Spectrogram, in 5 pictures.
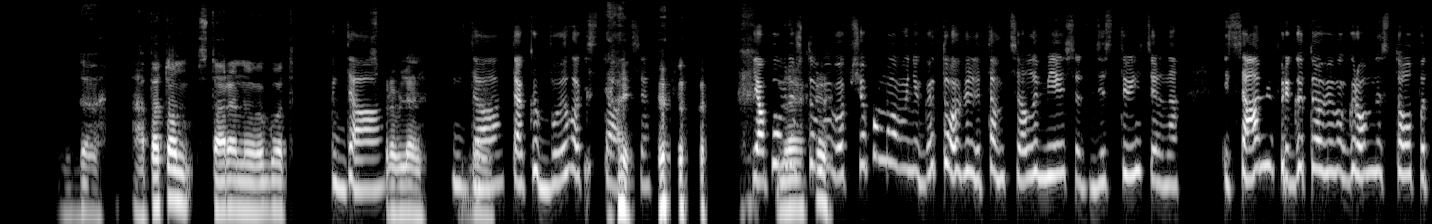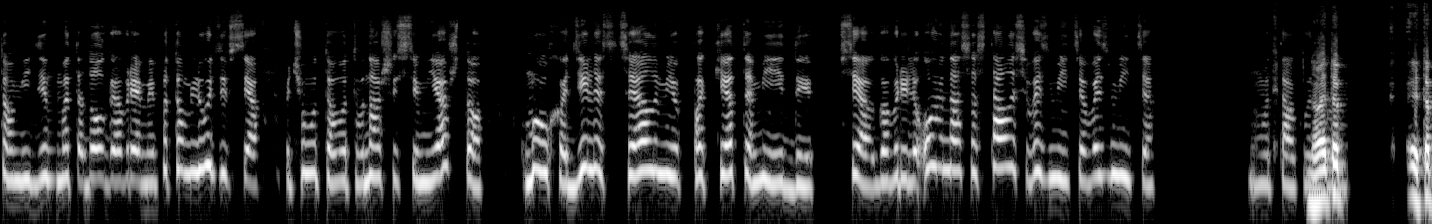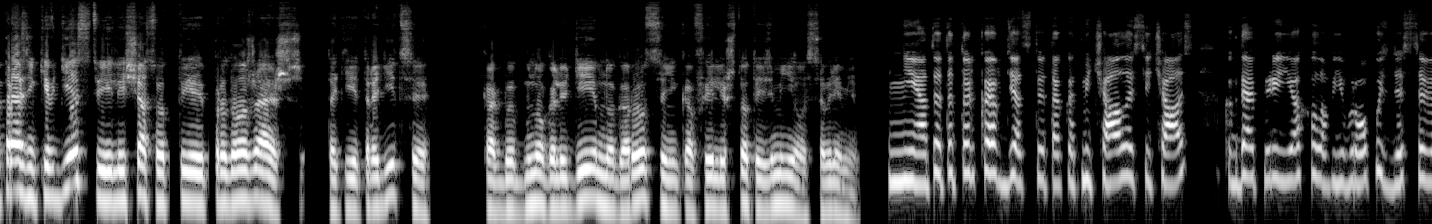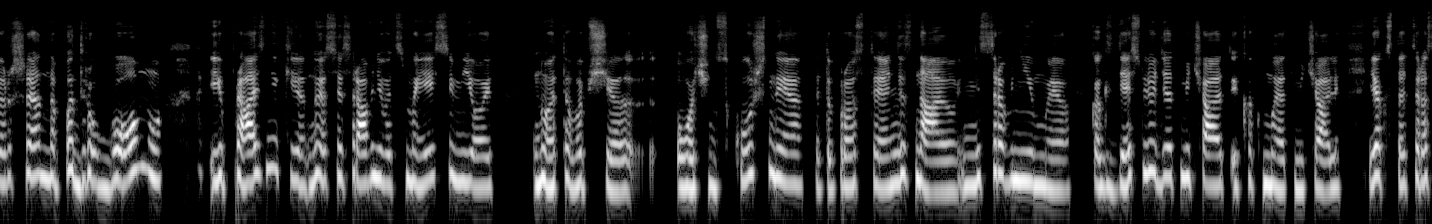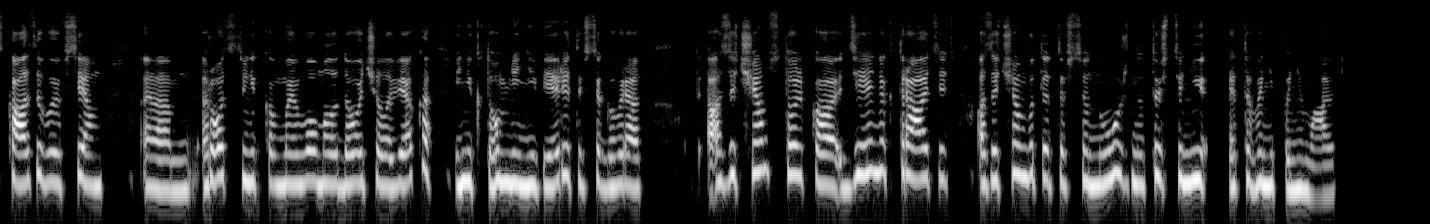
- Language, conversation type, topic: Russian, podcast, Как проходили семейные праздники в твоём детстве?
- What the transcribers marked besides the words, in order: laugh; chuckle; other background noise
